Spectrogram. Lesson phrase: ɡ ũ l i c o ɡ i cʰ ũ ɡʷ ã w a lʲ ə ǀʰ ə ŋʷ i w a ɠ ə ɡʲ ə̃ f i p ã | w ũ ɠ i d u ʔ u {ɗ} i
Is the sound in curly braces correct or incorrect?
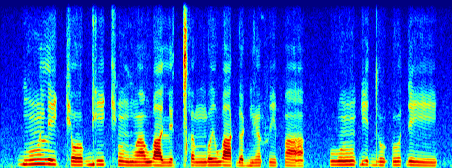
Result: correct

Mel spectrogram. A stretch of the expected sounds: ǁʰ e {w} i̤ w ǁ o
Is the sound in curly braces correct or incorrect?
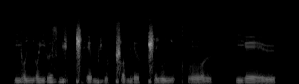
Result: incorrect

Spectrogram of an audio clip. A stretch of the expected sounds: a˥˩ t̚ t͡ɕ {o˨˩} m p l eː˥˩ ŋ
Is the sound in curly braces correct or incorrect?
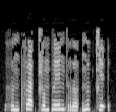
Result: incorrect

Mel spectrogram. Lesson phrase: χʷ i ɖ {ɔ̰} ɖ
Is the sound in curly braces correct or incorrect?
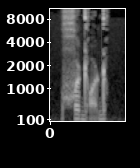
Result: correct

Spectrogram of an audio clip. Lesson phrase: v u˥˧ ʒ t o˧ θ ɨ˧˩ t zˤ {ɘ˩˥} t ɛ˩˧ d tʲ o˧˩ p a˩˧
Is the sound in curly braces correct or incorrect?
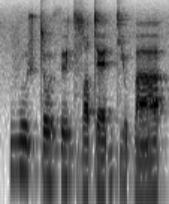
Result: correct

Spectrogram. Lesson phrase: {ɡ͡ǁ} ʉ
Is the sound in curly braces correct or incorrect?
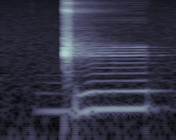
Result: correct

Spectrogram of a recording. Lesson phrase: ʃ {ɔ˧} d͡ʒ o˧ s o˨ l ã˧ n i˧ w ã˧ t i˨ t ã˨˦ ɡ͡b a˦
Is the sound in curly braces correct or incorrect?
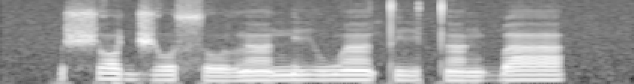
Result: incorrect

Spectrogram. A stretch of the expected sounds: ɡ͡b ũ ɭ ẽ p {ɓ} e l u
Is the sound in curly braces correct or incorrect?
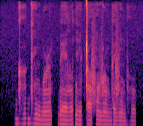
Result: correct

